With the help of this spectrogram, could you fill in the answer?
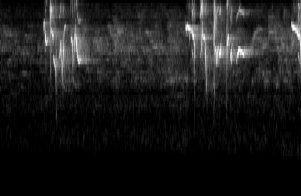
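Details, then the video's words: Singing kinoi, a natural recording meant to prompt other kinoi to reply: two bursts of high, thin, rapid chirps and short whistled notes, separated by a pause of over a second, over faint background hiss. "Suara kinoi gacor"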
